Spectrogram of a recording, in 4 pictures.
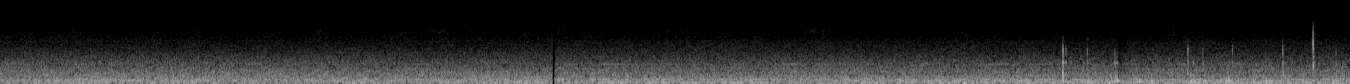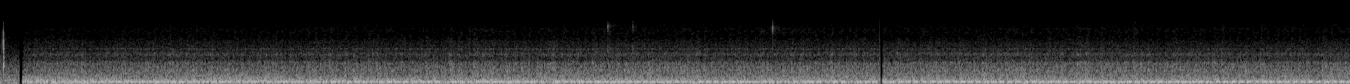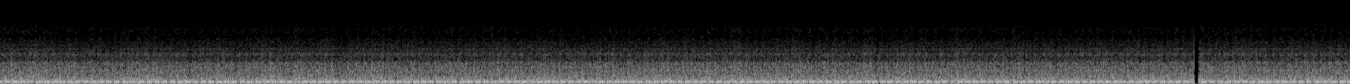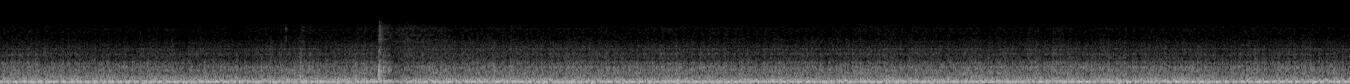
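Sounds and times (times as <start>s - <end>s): motorcycle engine idling: 11.9s - 54.0s.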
